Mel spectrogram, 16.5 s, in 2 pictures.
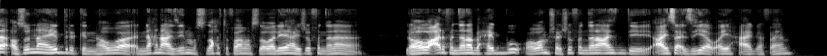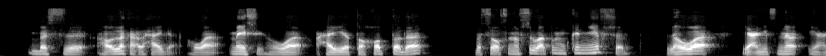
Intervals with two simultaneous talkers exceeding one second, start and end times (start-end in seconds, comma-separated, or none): none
